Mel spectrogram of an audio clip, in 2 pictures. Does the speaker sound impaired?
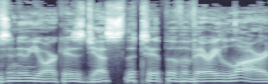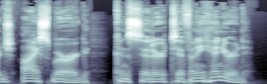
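No.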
